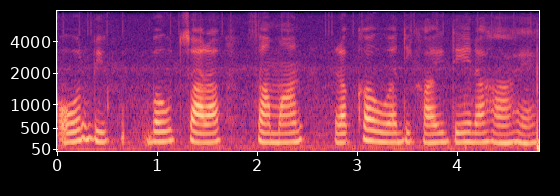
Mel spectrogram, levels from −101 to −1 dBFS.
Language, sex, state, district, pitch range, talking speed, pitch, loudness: Hindi, female, Uttar Pradesh, Shamli, 195-215 Hz, 135 wpm, 200 Hz, -16 LUFS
